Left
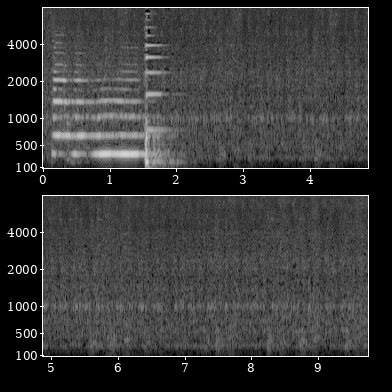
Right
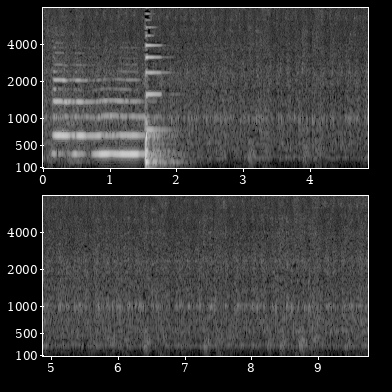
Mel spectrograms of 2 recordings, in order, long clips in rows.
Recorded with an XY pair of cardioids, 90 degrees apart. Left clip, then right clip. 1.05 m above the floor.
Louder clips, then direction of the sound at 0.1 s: Right 2 dB; 25° left.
